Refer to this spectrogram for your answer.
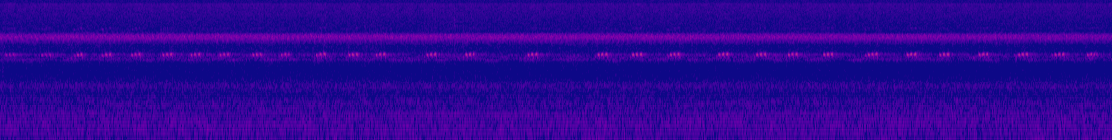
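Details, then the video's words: A cricket calls in a darkened room at night with regular, evenly spaced high chirps, roughly three each second, steady throughout over a soft constant background hiss and low hum. "Sound of emptiness and crickets in the room"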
